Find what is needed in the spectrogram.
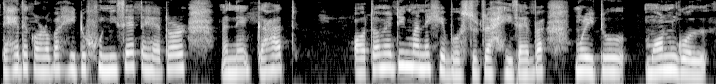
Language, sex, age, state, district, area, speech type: Assamese, female, 18-30, Assam, Kamrup Metropolitan, rural, spontaneous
